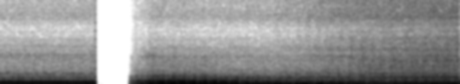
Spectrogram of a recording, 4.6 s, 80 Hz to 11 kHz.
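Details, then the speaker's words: Car started after O2 sensor replacement with downpipe dropped and a new battery fitted; penetrating oil smoking off the manifold: engine catches after a brief gap and settles into a steady, even idle; after 15 minutes near temperature, no engine warning light. "right so she's been ticking over for about 15 minutes almost up to temperature oil started to move so she getting up temperature still no sign of engine any engine warning light"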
